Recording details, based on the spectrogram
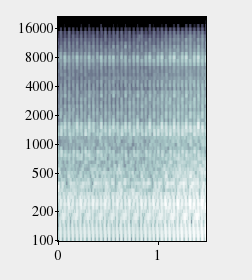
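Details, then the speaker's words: Audi A2 3-cylinder diesel started after sitting a week, with new cam belt and new auxiliary belt: loud rough idle with a steady evenly spaced chug and hard clatter on top; noisy, cause not clear. "new auxiliary belt i put that on let's turn this thing off because she's quite noisy"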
